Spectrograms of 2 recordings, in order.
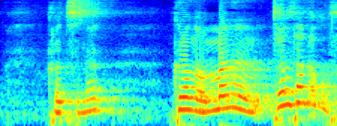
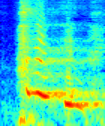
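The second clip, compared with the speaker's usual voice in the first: exasperated cry to God; 6 dB louder, much slower than usual. Retold or imitated. Despair at same school result.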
